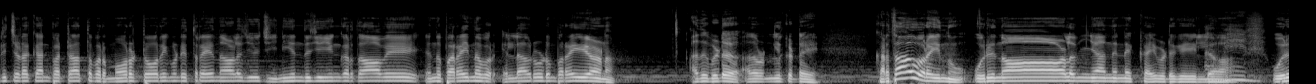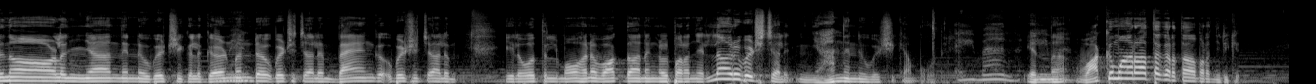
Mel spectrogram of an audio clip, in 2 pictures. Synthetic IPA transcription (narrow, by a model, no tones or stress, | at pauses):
ɾit͡ɕːiɽɐkːaːnpɐtːaːt̪ːɐpɐrmo̞ːrɐʈːo̞ːriŋɡuɳɖit̪rɐjenːaːɭɨd͡ʑiːʋit͡ɕːɨinijend̪ɨt͡ɕejːumkɐrt̪aːʋeenːɨpɐrɐjunːɐpɐre̞lːaːʋɐɾoːɽumpɐrɐjijaːɳɨ̰ | ɐðɨʋiɽɨɐ̰ðɐʋɽɐnilkiʈːe̞ | kɐrt̪aːʋɨpɐrɐjunːuo̞ɾunaːɭumɲaːnninːe̞kɐjʋiɽuɣɐjilːɐo̞ɾunaːɭumɲaːnninːe̞ube̞ːkʂikʲːɐlɡɐʋɐɳmendɨube̞ːkʂit͡ɕːaːlumbaːŋɡɨʔṵbe̞ːkʂit͡ɕːaːlum | iːlo̞ːɣɐt̪ːilmo̞ːɦɐnɐʋaːɡ̚d̪aːnɐŋːɐɭpɐrɐɲːɐelːaːʋoɾube̞ːkʂi̥t͡ɕːaːlṵmɲaːnninːe̞ube̞ːkʂikʲːa̰ːnpoːnil | e̞nːɐʋaːkːɨmaːraːt̪ːɐkɐrt̪ːaːʋpɐrɐɲːiɾikʲːunːɐ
